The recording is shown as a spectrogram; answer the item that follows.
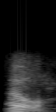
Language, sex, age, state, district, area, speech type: Bodo, male, 18-30, Assam, Kokrajhar, rural, conversation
